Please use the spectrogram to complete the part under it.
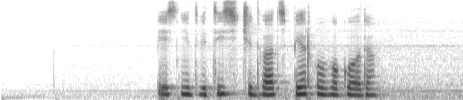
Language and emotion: Russian, neutral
